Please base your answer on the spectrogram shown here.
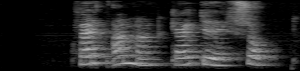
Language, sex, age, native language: Icelandic, male, 9, Icelandic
